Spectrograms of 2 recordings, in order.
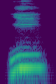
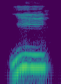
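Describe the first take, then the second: Both takes have the same delivery.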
